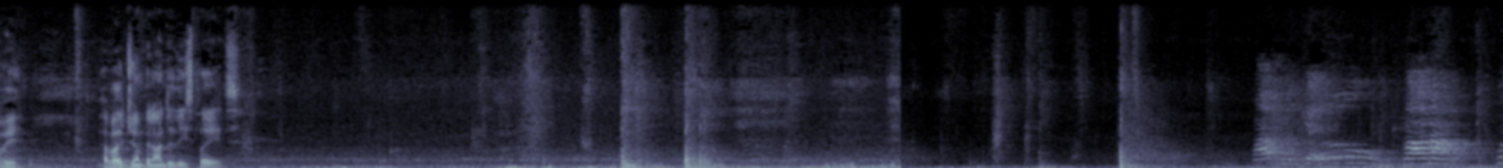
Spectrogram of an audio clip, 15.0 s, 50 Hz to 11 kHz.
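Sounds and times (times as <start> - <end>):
gym fan hum: 0.0 - 15.0
child landing on foam boxes: 6.2 - 7.3.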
